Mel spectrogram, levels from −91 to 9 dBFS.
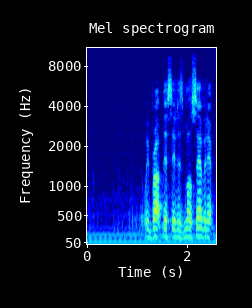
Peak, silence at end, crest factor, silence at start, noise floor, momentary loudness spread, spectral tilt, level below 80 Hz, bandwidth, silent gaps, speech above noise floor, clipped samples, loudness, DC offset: -20 dBFS; 0 s; 20 dB; 0 s; -59 dBFS; 21 LU; -4 dB/octave; -62 dBFS; 10.5 kHz; none; 21 dB; under 0.1%; -38 LUFS; under 0.1%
